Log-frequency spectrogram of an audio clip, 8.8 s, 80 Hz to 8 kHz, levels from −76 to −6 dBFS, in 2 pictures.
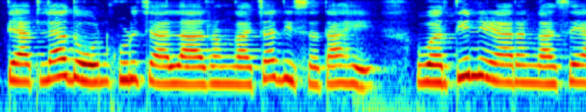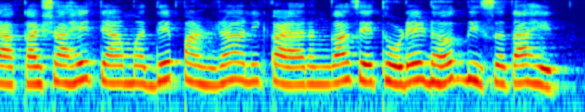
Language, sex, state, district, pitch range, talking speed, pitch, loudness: Marathi, female, Maharashtra, Pune, 265-295 Hz, 145 wpm, 275 Hz, -16 LUFS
